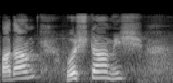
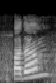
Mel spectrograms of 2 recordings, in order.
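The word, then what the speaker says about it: পাদাং: লাসাত পাদাম এখানে দেখুন এই যে পাদাম ম আছে ম উচ্চারণ হবে অনেক সময় এই জায়গায় অনুস্বার থাকে অনুস্বার থাকলে ম উচ্চারণ করতে হবে পাদাম পাজাম পাদাম ভুজাম মিষ্টদান বিষ্ণদান আচ্ছা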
